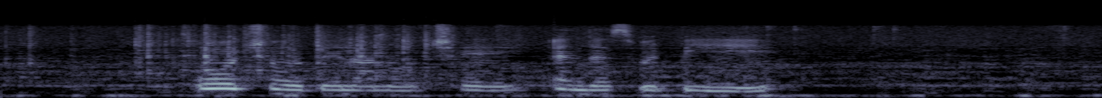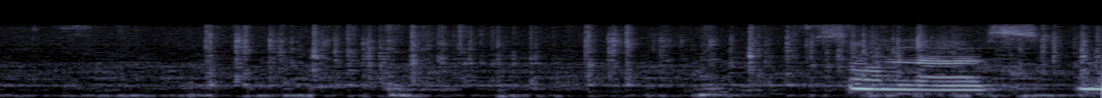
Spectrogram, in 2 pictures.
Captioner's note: speaking spanish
